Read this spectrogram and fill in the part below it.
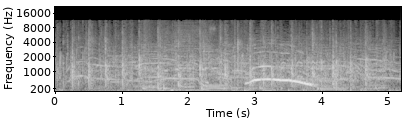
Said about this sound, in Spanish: Así que los invitamos para que se peguen de una vez por todas y para que recibamos con un fuerte aplauso a nuestra queridísima invitada esta noche, Diana Uribe.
